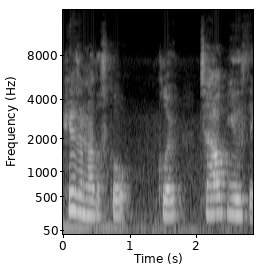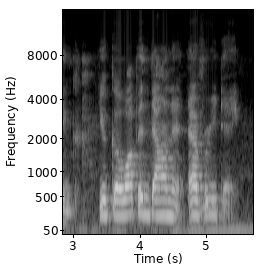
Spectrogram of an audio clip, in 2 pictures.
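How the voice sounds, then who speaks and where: In a put-on character voice, a woman talks at a moderate pace with a raspy sound, a fairly high pitch and fairly even intonation. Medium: read story. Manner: warm, teasing.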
